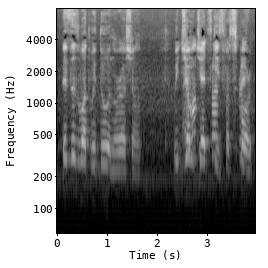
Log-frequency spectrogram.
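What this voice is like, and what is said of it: Bad, mixed-up put-on Russian accent. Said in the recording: “I'm mixing all of my accents up. Every one of my accents is mixing up ... It's so bad.”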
